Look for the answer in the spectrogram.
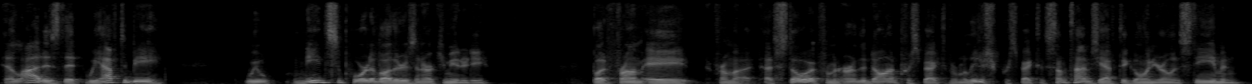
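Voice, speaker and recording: A man presenting a leadership webinar in a casual, energetic, conversational way, often restarting his sentences. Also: mid-range voice. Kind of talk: casual motivational talk.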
